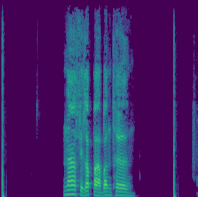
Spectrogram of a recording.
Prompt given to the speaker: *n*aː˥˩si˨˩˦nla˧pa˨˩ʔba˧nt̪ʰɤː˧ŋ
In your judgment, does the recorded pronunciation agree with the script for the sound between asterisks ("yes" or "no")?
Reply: yes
